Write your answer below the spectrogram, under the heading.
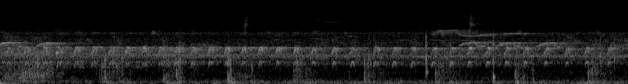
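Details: A pileated woodpecker gives a fast run of loud, ringing notes during a rainy spell, with rain pattering and dripping throughout.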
